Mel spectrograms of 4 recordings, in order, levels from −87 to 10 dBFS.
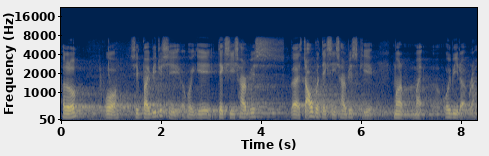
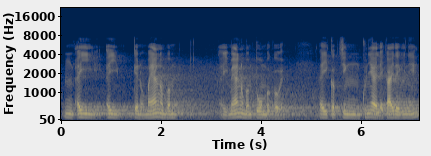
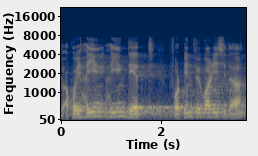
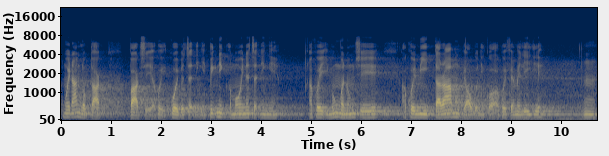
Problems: echo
